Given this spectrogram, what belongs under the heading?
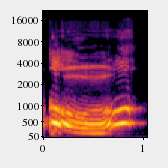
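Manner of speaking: very high, loud mock Swiss-accented boo. Cohost repeats his joke Swiss boo from the bench, very high mock boo. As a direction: squeal a silly Swiss boo. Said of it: "my Swiss boo".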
